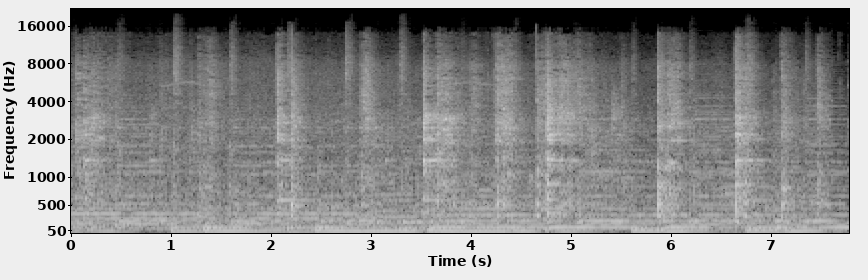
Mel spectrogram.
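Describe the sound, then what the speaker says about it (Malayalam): Onions stirred with turmeric and salt in a pan for a Kerala clam roast: repeated metallic scrapes and clinks of a spoon against the pan over a low sizzle, in an uneven rhythm, close and fairly loud. "ഇതിലിട്ട് കുറച്ച് മഞ്ഞൾപ്പൊടിയും ഉപ്പും ചേർത്ത് നന്നായി വഴറ്റിയെടുക്കണം"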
